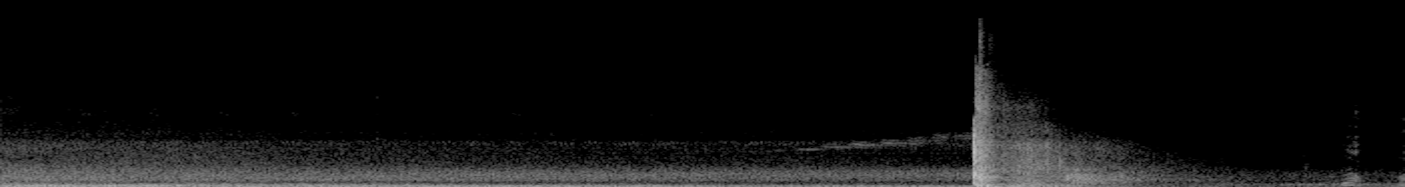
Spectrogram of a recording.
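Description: One loud, sharp rifle shot from an MDT Oryx chassis rifle on an outdoor range, cracking suddenly after several seconds of steady background rumble and trailing off in a brief echo.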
